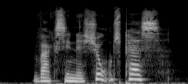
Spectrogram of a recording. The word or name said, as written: vaccinationspas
